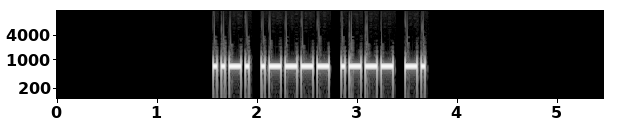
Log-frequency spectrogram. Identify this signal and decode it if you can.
Morse code, heard as a keyed tone, about 29 wpm, 700 Hz. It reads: F1JN
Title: DXCC-100 Call Signs - 4 Characters - Repeated 3x - 30wpm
